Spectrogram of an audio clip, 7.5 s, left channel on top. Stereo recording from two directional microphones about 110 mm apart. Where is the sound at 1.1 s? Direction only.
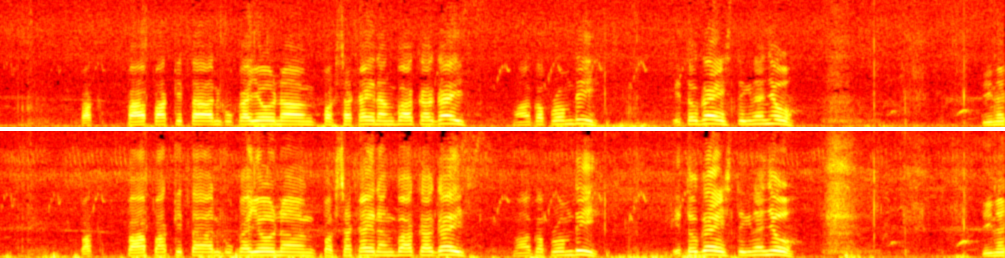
15° left (ahead or behind).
